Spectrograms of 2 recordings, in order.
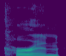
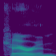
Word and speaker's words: Karan: "You can call me Curran." That's what Americans always call me. Just don't whatever you do, don't call me Karen, but you can call me Curran. Just pronounce it. Imagine it's spelled Curran.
